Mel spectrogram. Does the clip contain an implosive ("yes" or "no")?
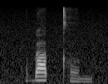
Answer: yes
